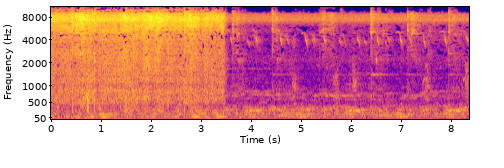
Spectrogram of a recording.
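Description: Food frying in hot oil with a steady sizzle, which cuts off abruptly about three and a half seconds in. After that, birds chirp in short, quick, repeated notes over a quiet background.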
